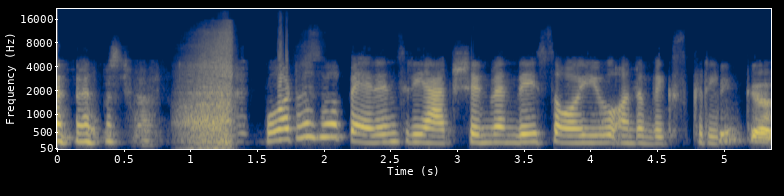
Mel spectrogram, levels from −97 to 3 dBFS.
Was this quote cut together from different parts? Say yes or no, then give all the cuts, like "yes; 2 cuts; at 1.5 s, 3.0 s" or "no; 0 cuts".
yes; 1 cut; at 1.2 s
